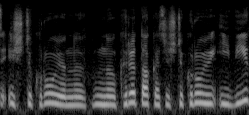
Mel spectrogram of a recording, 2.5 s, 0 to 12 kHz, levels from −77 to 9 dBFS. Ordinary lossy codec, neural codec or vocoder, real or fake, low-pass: AAC, 64 kbps; none; real; 10.8 kHz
